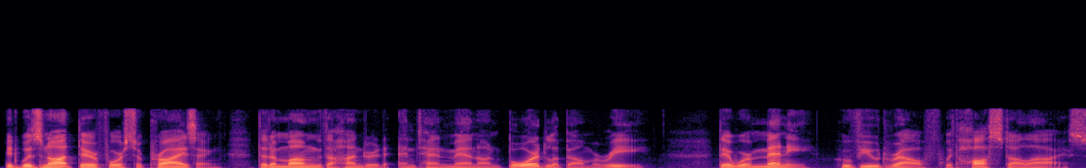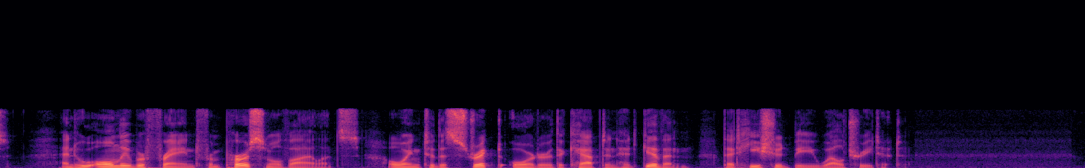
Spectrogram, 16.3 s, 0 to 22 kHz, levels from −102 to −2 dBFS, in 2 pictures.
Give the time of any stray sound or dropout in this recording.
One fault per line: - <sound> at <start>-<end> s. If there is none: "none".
none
